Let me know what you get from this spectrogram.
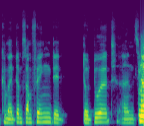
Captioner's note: laughing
